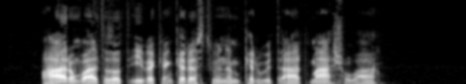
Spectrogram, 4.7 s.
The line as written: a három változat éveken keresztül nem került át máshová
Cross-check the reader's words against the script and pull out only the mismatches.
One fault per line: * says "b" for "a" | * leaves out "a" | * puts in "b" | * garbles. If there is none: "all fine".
all fine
